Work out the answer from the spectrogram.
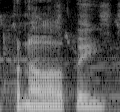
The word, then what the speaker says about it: Penelope: Is that short for Penelopey? Officially, yes, but I never can be bothered with all four syllables of it.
